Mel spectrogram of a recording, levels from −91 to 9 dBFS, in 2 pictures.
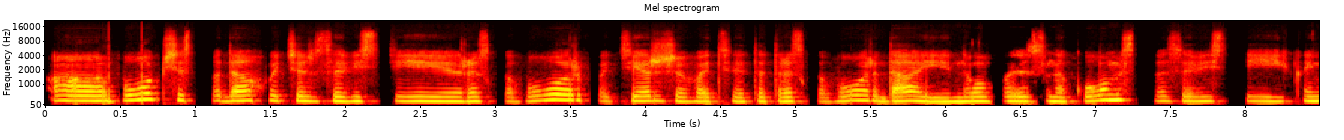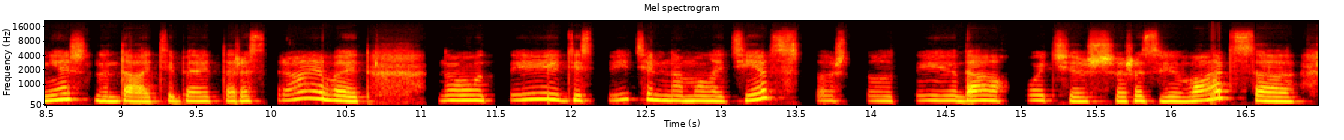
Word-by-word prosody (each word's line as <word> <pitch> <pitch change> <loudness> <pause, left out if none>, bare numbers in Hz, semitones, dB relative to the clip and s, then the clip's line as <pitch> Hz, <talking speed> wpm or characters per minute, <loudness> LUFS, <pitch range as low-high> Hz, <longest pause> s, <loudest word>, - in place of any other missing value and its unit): а, 225 -1 +3
в 220 +3 -4
общество, 250 -4 0
да, 225 +2 +3
хочешь 225 -2 -2
завести 205 0 0
разговор, 205 +6 0
поддерживать 200 -2 -1
этот 190 +1 -4
разговор, 200 +4 -2
да, 215 +3 +3
и 185 -2 +2
новые 205 +1 +2
знакомства 215 +4 0
завести. 210 0 -4 0.2
И 195 - -5
конечно, 230 0 +2
да, 215 -3 +2
тебя 210 +2 -1
это 210 +1 -3
расстраивает, 235 0 0 0.4
но 240 +1 0
ты 275 +2 0
действительно 245 0 -1
молодец, 225 - +1
то 230 0 -8
что 220 0 -6
ты, 230 -1 -3
да, 230 +1 +3
хочешь 215 -4 +2
развиваться, 210 - +2
220 Hz, 110 wpm, -21 LUFS, 205-240 Hz, 0.4 s, а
